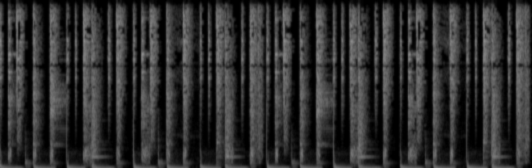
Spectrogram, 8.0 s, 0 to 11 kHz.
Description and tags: Ragga Tech Drums by DSQT 120 bpm
Simple drum & percussion loop with a raggaeton kind of swing.
electronic, simple, percussion, beat, house, drums, loop, 120bpm, raggaeton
